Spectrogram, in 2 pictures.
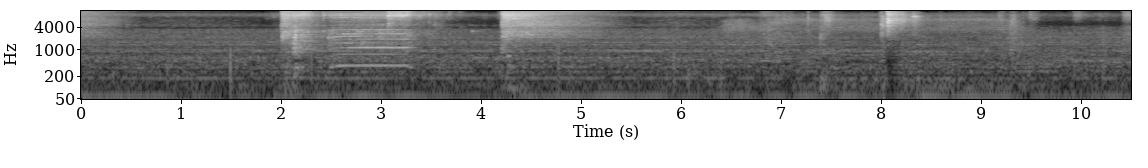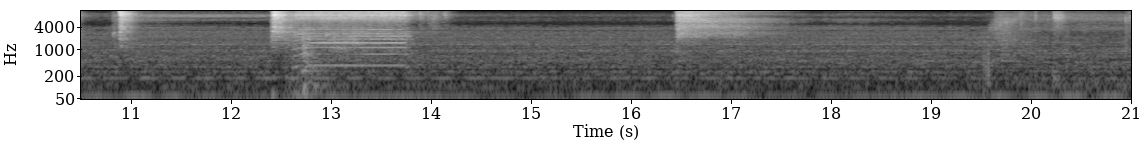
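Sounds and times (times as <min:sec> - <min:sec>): train running low rumble: 0:00.0 - 0:21.0
loud hiss of air: 0:04.2 - 0:05.4, 0:16.4 - 0:17.6.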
